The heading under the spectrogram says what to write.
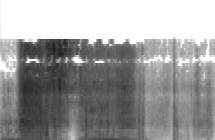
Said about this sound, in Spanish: Ustedes, como por ejemplo, para cuando quieran saber dónde está el enemigo, tienen que escuchar los gruñidos para cuando tienen que saber cuándo atacar. Entonces, cuando escuchen que gruñe, miren, vamos a, atacar.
